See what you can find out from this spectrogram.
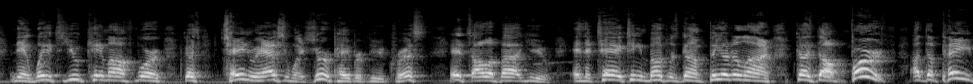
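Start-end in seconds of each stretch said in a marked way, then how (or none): none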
